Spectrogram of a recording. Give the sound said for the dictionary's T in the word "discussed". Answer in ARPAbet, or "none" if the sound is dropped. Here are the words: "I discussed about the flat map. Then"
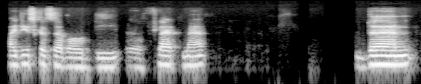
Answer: none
